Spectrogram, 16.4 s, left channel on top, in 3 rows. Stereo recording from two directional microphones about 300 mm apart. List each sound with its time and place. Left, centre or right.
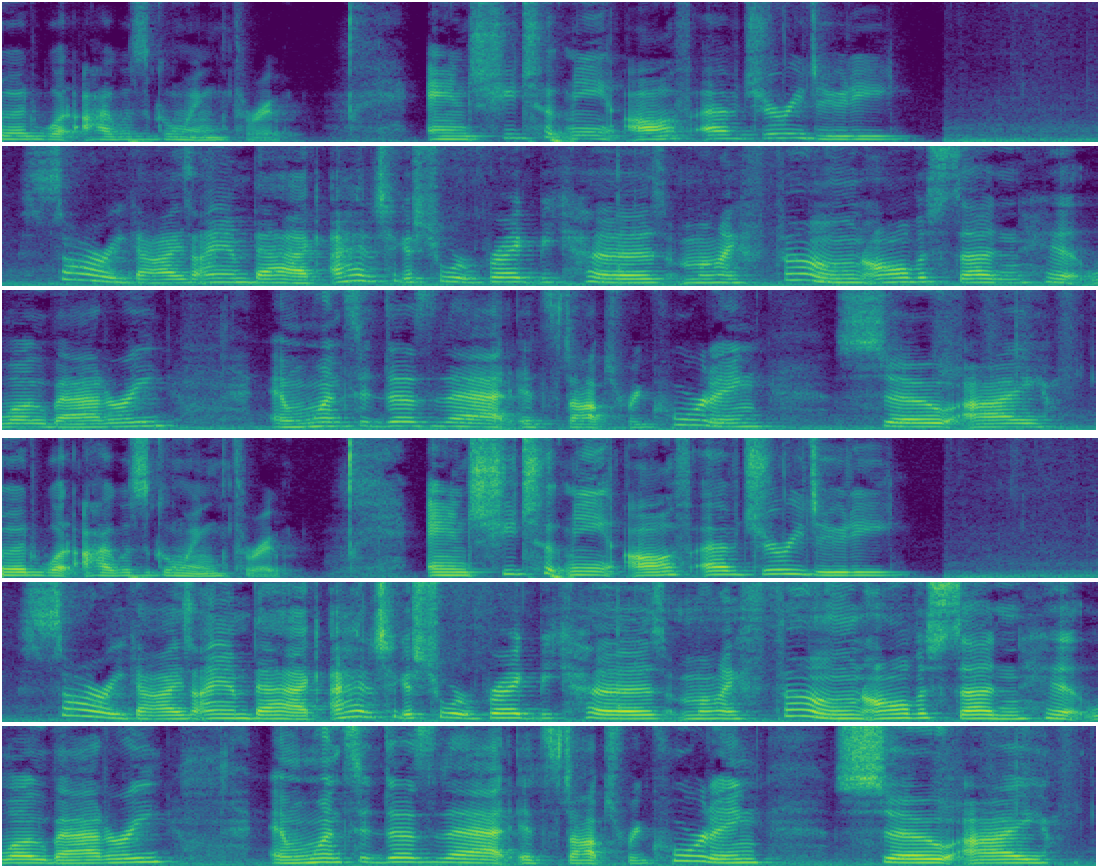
0.0 s a woman's voice: right
5.7 s a woman's voice: right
